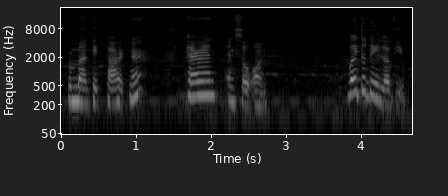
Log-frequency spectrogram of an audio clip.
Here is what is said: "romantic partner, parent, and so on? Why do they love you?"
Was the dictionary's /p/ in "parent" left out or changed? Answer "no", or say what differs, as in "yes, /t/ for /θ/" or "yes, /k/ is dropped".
no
